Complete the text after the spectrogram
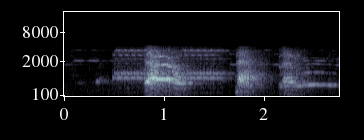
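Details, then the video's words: West Highland White Terrier pet singing along as a telephone rings: one long wavering howl followed by two shorter, rougher howl notes, with a faint voice in the background. "Archie the howling (singing) westie haha"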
